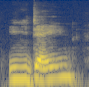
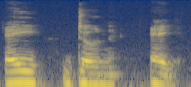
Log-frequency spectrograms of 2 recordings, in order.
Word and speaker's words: Edane: before, and of course I then got about roughly 1,000 comments telling me that's not how you say it. It's A-dun-A.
